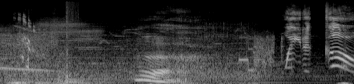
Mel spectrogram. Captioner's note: sighs in relief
